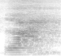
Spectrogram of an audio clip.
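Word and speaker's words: 来: Cái này bạn đọc là lái. Âm nó gọi là lai hay là tương lai.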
